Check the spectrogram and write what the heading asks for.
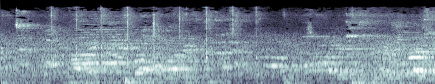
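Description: Basketball bouncing on a hardwood gym floor, a few irregular thumps, with voices chattering in the background.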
